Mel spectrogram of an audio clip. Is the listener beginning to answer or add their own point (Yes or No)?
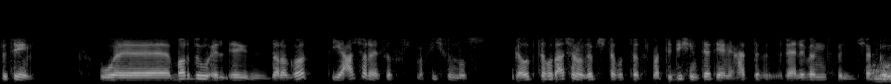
Yes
